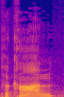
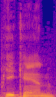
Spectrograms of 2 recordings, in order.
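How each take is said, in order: First: It is said in a general American accent. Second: It is said in a Texan accent. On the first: The speaker calls it right. "the general way of saying this word" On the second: The speaker calls it wrong. "not the Texan way"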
